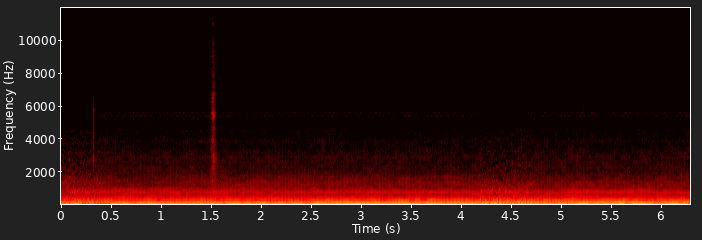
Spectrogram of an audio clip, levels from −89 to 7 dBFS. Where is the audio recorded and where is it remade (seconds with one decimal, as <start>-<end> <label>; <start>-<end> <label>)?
0.0-0.4 recorded; 0.4-4.2 remade; 4.2-4.7 recorded; 4.7-6.3 remade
